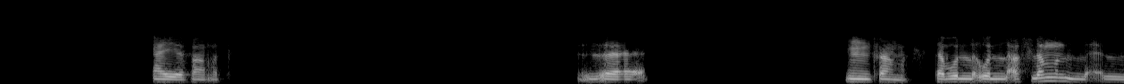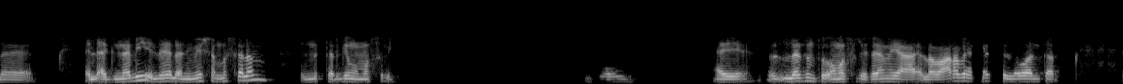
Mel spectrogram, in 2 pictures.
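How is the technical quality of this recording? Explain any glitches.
The technical quality is limited by plainly audible telephone-codec processing across the whole recording. G.729 codec damage runs throughout: the speech is rebuilt from a filter model plus sparse pulses, giving rough, synthetic timbre within a 200 Hz to 3.5 kHz band, which fits the 8 kbit/s G.729A codec. Unlike simple band-limiting, the roughness itself marks a model-based codec.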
